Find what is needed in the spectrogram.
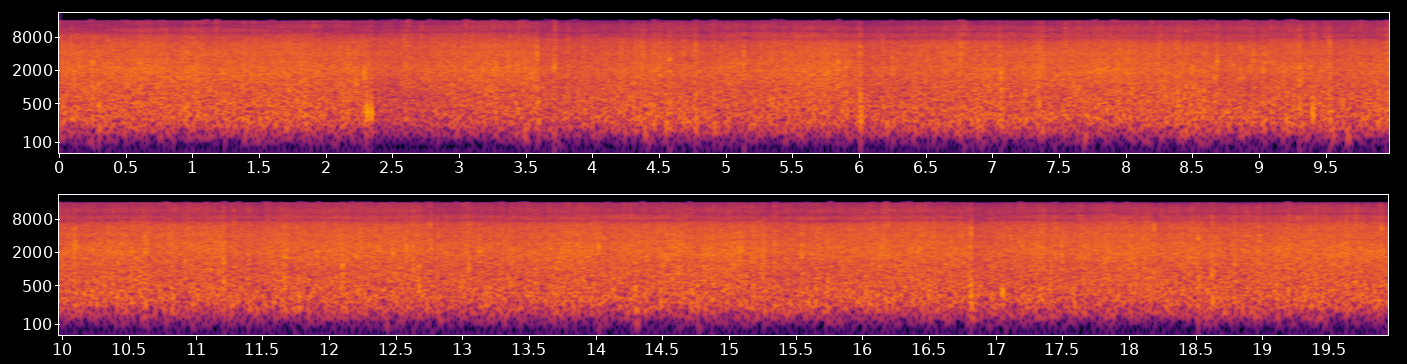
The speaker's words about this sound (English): And hear the sound of rain falling in the Amazon.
